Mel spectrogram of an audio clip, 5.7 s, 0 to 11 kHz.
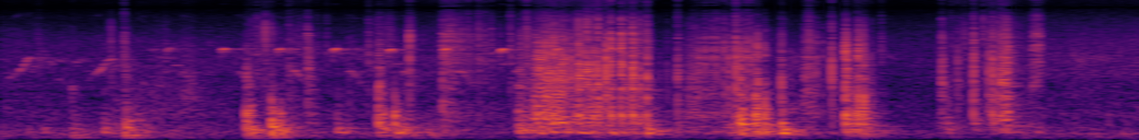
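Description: Footsteps and knocks on the aluminum floor of a Lund 1648 jon boat as a person walks about in it, with a brief rustling scrape about three seconds in.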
